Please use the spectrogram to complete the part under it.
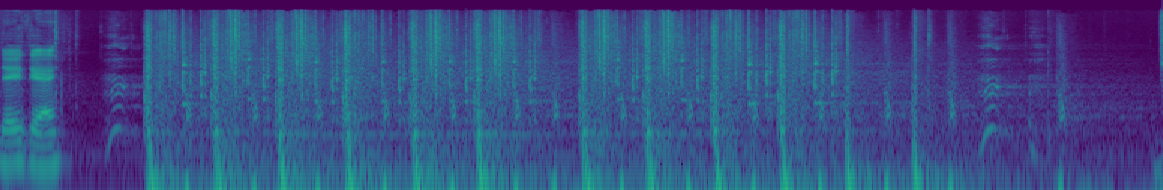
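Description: An axe chops rapidly through wooden boards, with splintering knocks.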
